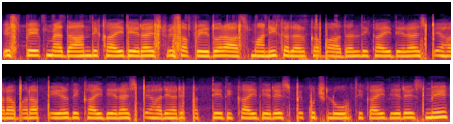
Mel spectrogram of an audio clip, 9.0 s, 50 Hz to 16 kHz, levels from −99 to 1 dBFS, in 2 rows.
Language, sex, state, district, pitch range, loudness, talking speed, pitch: Hindi, female, Bihar, Gopalganj, 250-265 Hz, -17 LUFS, 275 wpm, 260 Hz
